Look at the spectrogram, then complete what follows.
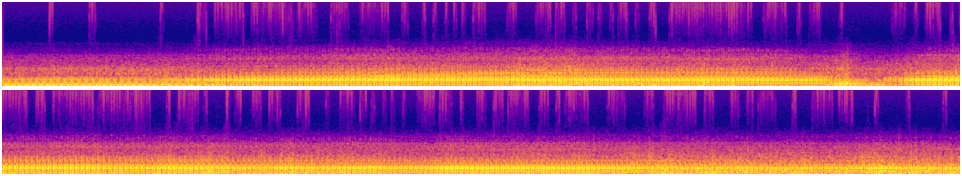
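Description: Motorcycle engine running under way, its pitch slowly rising as it pulls, with a short break about six and a half seconds in as it changes gear, then pulling steadily again.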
